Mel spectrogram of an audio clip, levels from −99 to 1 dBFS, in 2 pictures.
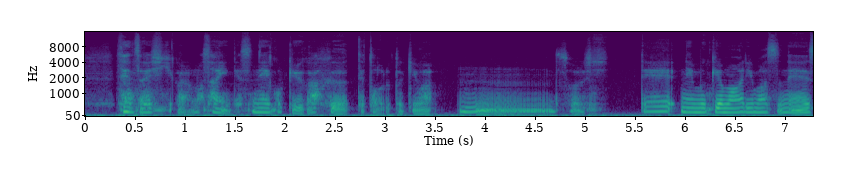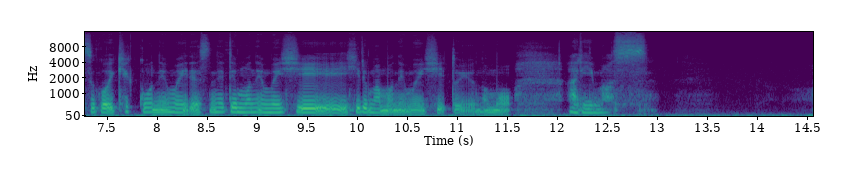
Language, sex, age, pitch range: Japanese, female, 40-59, 185-260 Hz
